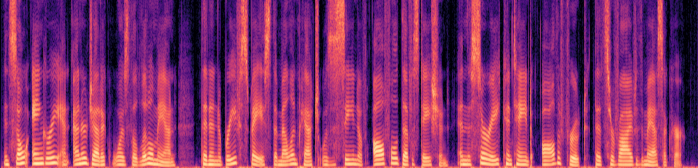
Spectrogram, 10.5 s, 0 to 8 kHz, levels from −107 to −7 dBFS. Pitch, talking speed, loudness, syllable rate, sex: 195 Hz, 195 wpm, -18 LUFS, 5.7 syllables/s, female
